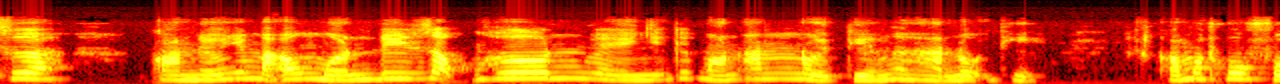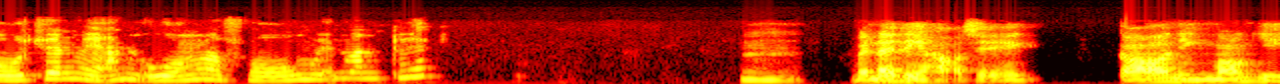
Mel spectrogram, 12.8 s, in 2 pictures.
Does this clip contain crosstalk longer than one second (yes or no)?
no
